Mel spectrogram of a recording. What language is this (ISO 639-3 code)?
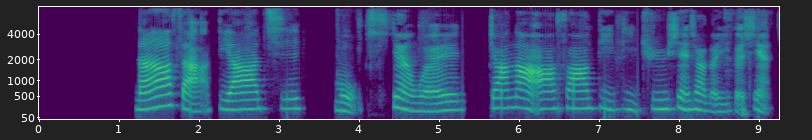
zho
